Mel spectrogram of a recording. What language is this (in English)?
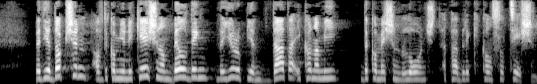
English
